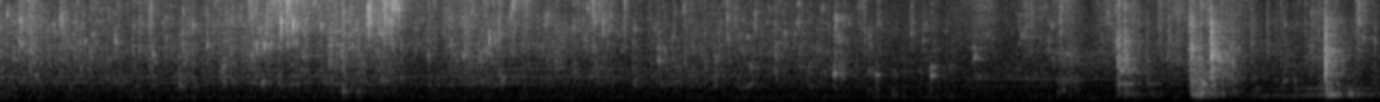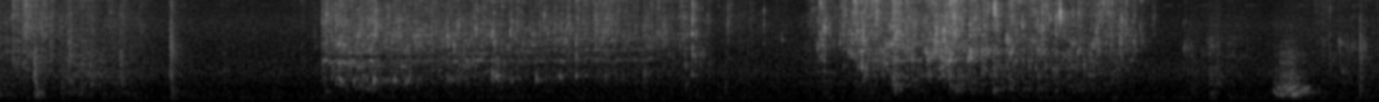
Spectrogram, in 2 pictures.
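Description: Water from a small pump running down a Gold Fox Mini Monster sluice and splashing into a plastic basin, with two loud knocks about seven and eight seconds in. The steady flow stops about ten seconds in, followed by two shorter spells of splashing water and a thump near the end.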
